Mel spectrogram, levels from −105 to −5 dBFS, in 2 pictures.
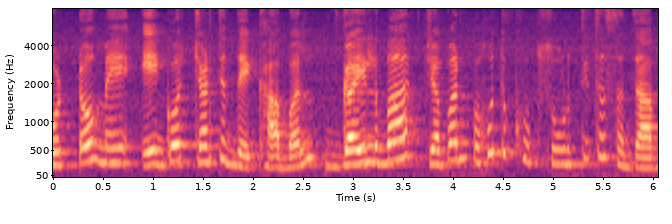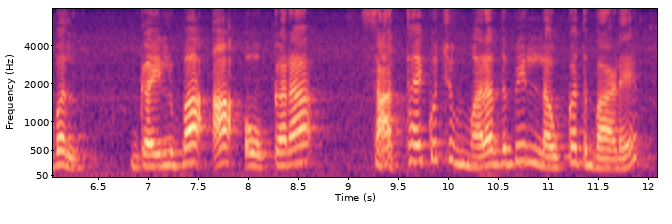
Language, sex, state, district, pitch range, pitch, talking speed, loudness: Bhojpuri, female, Bihar, Gopalganj, 220-295 Hz, 260 Hz, 100 wpm, -19 LUFS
